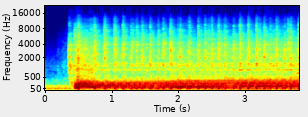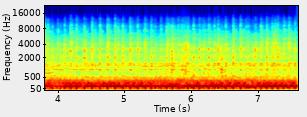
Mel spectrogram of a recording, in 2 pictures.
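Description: Small two-stroke fires up at once and settles into a steady, even buzz with no misfires or hunting; running normally.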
